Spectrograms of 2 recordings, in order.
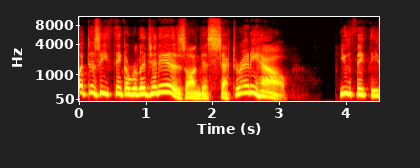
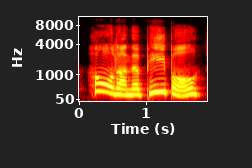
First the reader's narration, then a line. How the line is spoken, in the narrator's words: Stranor Sleth fairly howled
